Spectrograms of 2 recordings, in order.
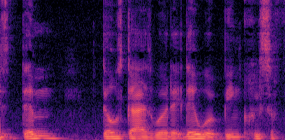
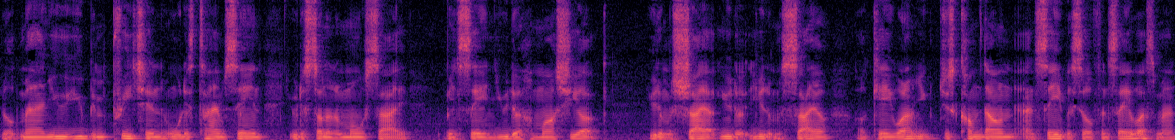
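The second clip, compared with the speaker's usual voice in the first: ordinary talk, nothing marked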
